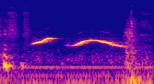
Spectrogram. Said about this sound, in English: You whistling at me?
